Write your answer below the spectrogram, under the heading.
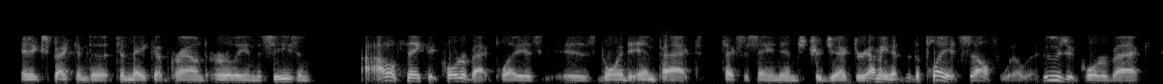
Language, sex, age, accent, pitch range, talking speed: English, male, 50-69, American, 100-115 Hz, 190 wpm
